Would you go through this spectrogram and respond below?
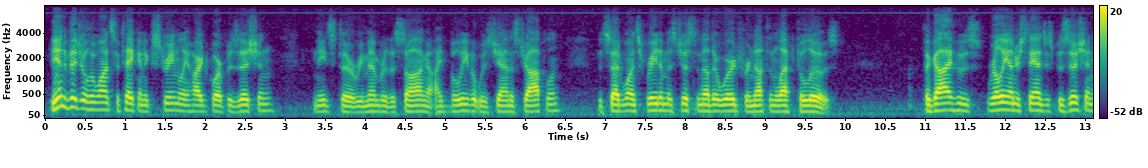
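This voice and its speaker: A man speaking as a seminar panelist, giving plain-spoken, cautionary advice in an emphatic way. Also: medium pitch. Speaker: legal researcher on a seminar panel. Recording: muffled lo-fi broadcast recording.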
